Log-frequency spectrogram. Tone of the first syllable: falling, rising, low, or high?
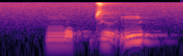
low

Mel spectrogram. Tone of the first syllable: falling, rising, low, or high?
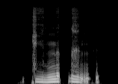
low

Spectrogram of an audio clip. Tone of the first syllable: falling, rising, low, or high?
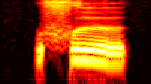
falling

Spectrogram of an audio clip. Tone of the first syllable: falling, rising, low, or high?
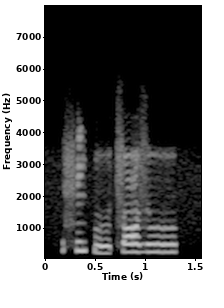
high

